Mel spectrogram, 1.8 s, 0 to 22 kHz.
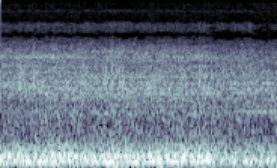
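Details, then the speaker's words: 2015 Ford Transit 350 at steady speed after replacing the driver's side front wheel hub assembly (bearing) and a caliper pin: smooth, low road rumble, the grumbling bearing noise gone. "No more grumbling sound, so it looks like we're good for Christmas morning."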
